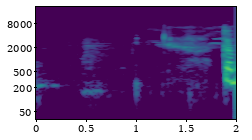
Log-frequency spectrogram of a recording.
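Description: A short pause in a lecturer's speech: mostly quiet, with a faint click about halfway and a soft breathy hiss just before her voice resumes near the end.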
